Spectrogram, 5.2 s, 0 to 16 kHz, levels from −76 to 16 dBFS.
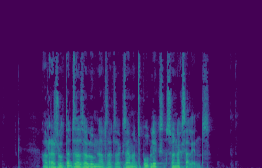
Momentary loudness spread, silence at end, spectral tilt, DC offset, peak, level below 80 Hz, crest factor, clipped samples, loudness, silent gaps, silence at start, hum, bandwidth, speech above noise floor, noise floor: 15 LU; 1.1 s; -6 dB/octave; under 0.1%; -2 dBFS; -40 dBFS; 16 dB; under 0.1%; -18 LUFS; none; 0.85 s; none; 11.5 kHz; 54 dB; -71 dBFS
